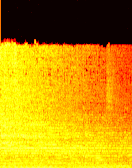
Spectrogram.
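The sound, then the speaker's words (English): A short twangy sound effect rings out loudly, a bright, buzzing tone that holds steady for a couple of seconds with no talking over it. “After this twang, we're going to just shoot the breeze a little bit more.”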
